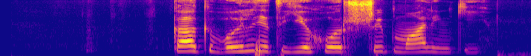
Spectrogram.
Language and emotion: Russian, neutral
